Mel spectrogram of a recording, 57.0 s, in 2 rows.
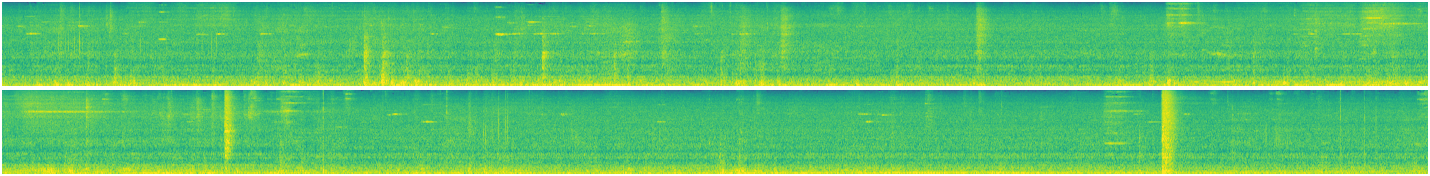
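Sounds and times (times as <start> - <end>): wheels rumbling on track: 0.0 - 57.0
faint high wheel squeal: 0.3 - 1.8, 2.4 - 6.6, 9.8 - 12.7, 23.3 - 24.7, 25.7 - 30.8, 35.4 - 37.3, 41.6 - 41.9, 45.6 - 47.2, 50.6 - 52.4.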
